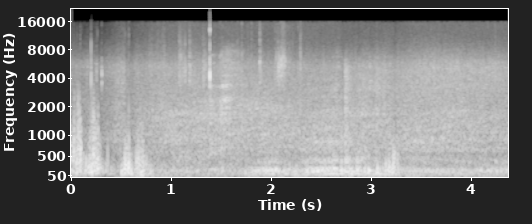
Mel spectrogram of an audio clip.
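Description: A car engine idling steadily, with wind noise on the microphone and a few soft knocks in the first second.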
